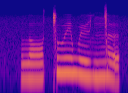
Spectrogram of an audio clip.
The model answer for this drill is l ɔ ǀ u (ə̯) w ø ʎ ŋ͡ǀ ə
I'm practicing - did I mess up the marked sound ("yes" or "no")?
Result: yes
